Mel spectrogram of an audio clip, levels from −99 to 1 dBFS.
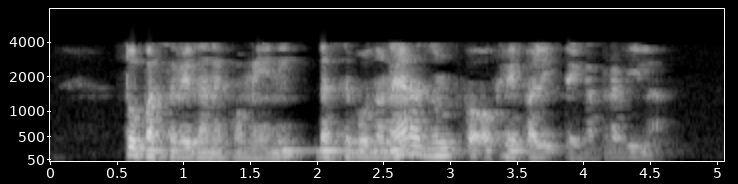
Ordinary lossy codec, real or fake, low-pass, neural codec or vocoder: AAC, 16 kbps; real; 7.2 kHz; none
